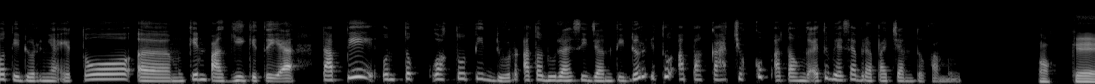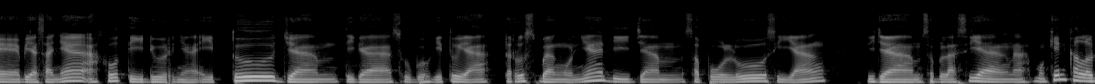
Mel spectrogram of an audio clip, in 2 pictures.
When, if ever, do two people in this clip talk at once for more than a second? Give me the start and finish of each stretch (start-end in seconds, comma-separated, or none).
none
